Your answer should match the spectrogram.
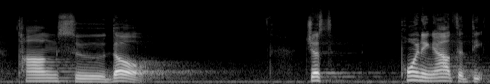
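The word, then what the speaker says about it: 唐手道: If you write this in Korean, it would be written the same way. It would be pronounced Tang Su Do.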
